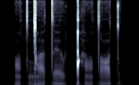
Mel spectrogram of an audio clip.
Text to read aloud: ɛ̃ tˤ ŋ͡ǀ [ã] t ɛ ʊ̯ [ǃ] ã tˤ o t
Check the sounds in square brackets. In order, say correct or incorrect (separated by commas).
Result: incorrect, incorrect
